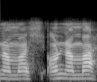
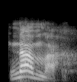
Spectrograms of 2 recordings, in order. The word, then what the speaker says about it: namaḥ: Even they pronounce bad Om Namah Shivaya. They pronounce Om Namah Shivaya. And it's not Om Namah Shivaya, it's Om Namah Shivaya. Om Namah Shivaya. Namah Shivaya, no Nama. Namah or Nama.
